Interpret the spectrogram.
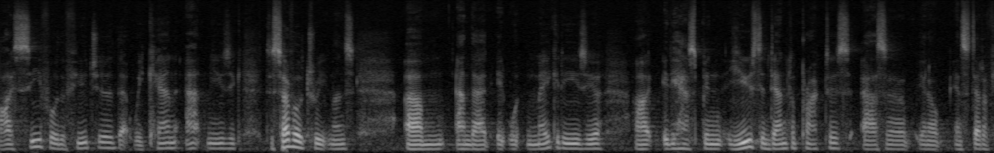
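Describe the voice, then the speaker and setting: Speaking with a German accent, a man holds a medium pitch and fairly even intonation. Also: very clean recording, silent background. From Germany. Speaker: music therapy researcher. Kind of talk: panel discussion. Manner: halting.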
